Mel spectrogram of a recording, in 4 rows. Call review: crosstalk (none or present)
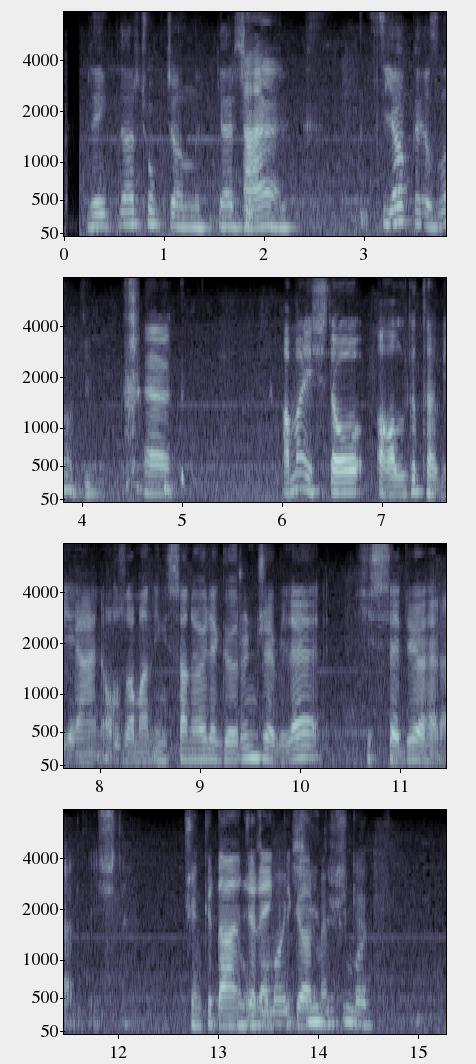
present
